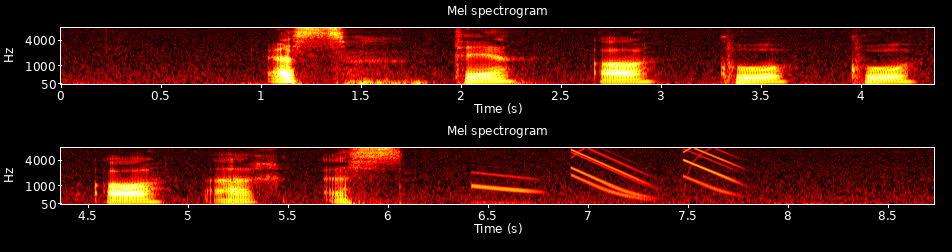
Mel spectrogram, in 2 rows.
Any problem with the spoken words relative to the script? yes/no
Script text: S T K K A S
yes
